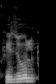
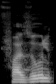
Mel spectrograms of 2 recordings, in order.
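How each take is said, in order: First: The first vowel is an 'i' sound. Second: The first vowel is an 'a' sound. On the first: The speaker calls it wrong. "फिजूल की नहीं" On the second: The speaker calls it right. "फजूल की बातें मत करो"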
